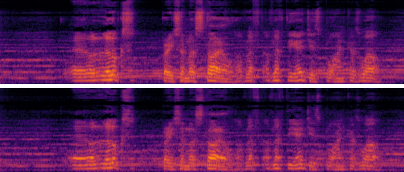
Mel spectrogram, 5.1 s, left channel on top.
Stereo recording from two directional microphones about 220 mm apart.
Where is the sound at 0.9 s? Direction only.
35° left (ahead or behind).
